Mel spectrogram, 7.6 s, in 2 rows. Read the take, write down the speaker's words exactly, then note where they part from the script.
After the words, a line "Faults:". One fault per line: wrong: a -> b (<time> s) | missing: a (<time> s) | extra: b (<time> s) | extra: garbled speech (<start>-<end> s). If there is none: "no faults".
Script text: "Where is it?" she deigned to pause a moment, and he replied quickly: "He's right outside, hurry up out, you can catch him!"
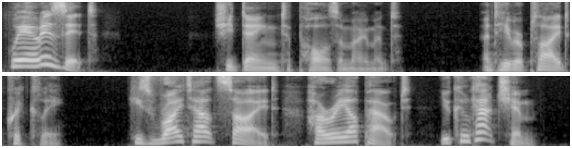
"Where is it?" she deigned to pause a moment, and he replied quickly: "He's right outside, hurry up out, you can catch him!"
Faults:
no faults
